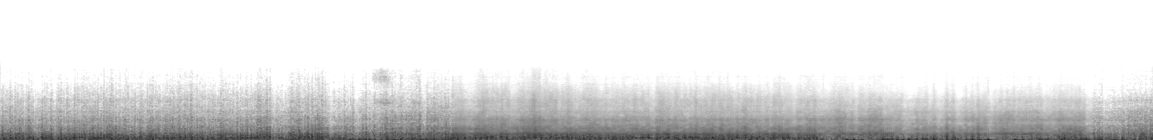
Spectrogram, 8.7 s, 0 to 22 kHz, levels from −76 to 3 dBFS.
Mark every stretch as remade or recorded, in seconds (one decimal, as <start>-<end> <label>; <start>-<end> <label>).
0.0-3.4 recorded; 3.4-8.2 remade; 8.2-8.7 recorded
